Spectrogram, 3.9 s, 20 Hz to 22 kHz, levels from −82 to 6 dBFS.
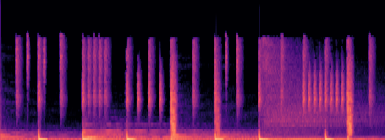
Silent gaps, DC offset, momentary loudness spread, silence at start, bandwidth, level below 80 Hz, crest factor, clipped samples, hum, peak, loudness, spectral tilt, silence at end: none; under 0.1%; 4 LU; 0 s; 17 kHz; -14 dBFS; 12 dB; under 0.1%; none; 0 dBFS; -15 LUFS; -5 dB/octave; 0 s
